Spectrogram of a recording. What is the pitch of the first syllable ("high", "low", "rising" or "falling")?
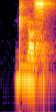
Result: low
